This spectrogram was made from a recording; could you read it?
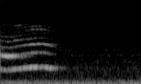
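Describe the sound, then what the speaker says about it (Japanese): Cat meowing inside a basement level of the video game RoboCop: Rogue City, a single drawn-out faint meow of under a second, then a low steady rumble of game ambience with no talk. "猫の音でしょ。"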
